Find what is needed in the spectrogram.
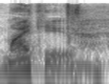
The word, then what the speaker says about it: Myki: So in Melbourne, we in our public transport system, the tickets you use are called Mikey's, but it's spelled M-Y-K-I.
